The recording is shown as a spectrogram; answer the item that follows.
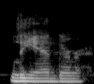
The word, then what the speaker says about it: Leander: of uh Lander alar I don't know how to pronounce that Leander I Leander yeah okay okay Rolland investigation check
